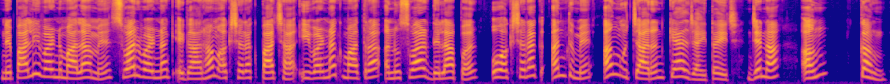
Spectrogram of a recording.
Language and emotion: Maithili, neutral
